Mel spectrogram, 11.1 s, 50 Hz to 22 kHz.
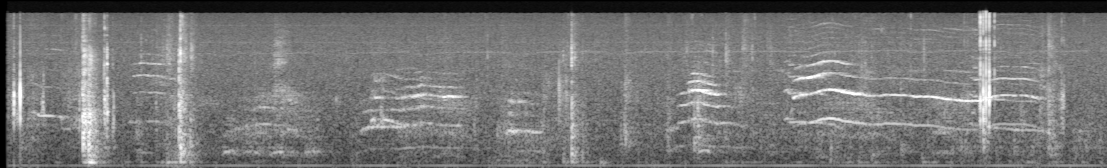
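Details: Two female short-haired munchkin kittens, 20 and 13 weeks old, indoors, giving repeated thin high meows, some rising then falling, others drawn out, scattered across the recording amid clicks, rustling and a low steady hum.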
